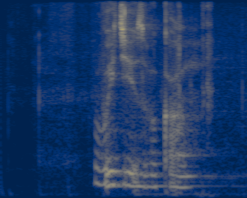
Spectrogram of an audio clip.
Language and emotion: Russian, neutral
